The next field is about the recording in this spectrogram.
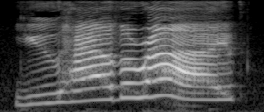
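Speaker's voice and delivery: slow, loud robotic announcement; flat machine voice reading directions; sat nav voice. Acted. The Santa Nav announces arrival, slow loud robotic voice. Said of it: "said the Santa Nav unhelpfully".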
